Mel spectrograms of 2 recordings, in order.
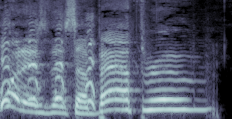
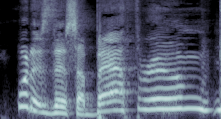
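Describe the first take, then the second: First: High and very slow on bathroom; outraged mock complaint, slow bathroom; mock upset catchphrase. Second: Slow, high, laughing mock outrage; high laughing mock complaint; mock upset catchphrase. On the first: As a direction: drag out the complaint in mock disgust. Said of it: "Anytime there's a shitty situation". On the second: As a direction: toss it off like you're fed up, laughing. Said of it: "the English version of that whenever I'm upset".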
